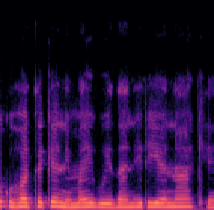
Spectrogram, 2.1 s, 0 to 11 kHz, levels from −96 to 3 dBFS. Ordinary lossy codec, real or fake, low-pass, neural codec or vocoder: Opus, 32 kbps; real; 7.2 kHz; none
